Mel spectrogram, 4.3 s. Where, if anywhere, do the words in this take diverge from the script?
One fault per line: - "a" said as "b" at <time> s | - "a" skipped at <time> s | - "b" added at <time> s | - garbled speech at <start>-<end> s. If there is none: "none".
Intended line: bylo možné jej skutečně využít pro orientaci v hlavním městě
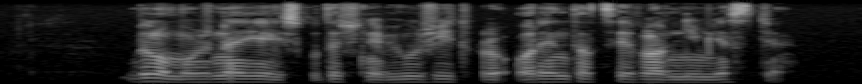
none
